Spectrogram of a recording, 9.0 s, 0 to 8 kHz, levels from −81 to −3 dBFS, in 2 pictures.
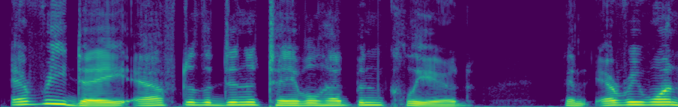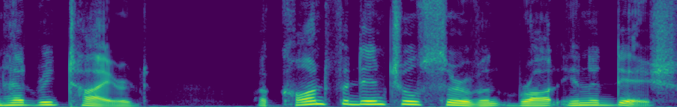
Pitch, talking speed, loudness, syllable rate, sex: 165 Hz, 135 wpm, -16 LUFS, 4.6 syllables/s, male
